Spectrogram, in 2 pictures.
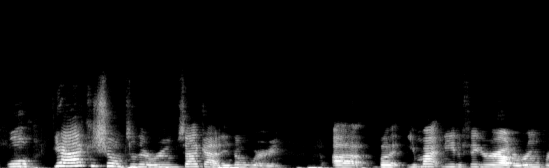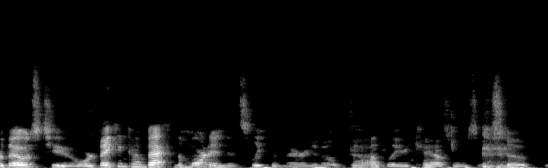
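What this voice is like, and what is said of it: Put-on Southern accent. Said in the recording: “Hey, it was Southern. Man. It was Southern. ... Can you tell that I haven't done a southern accent in like a week? ... yes, good. Yes, no, keep it up. You're doing well.”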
